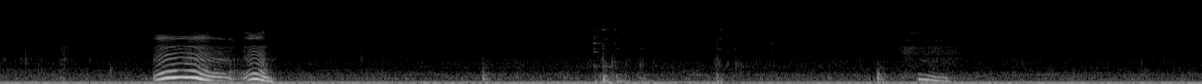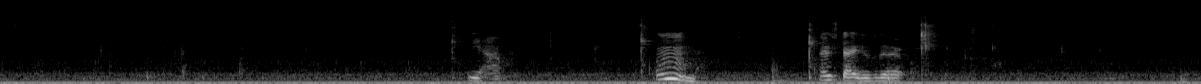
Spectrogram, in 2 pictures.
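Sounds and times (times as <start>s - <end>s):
faint chewing: 0.0s - 1.5s, 10.0s - 20.2s, 21.0s - 24.0s
steady low hum: 0.0s - 24.0s
person humming mm: 1.5s - 2.8s, 9.0s - 9.7s, 18.5s - 19.1s.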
